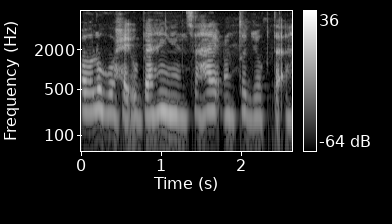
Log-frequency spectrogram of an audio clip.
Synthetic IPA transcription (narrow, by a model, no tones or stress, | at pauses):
ħɔːlʊɦʊwħɑjʔʊbaːɦɐjɛːnsɐɦɐjʕʊnt̪ʰɔt͡ʃɔːɡt̪ʰɐ̰ʔɐ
